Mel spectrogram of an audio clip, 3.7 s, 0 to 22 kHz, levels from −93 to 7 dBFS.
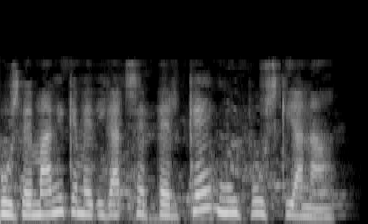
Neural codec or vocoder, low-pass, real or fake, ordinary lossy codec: none; 7.2 kHz; real; AAC, 32 kbps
